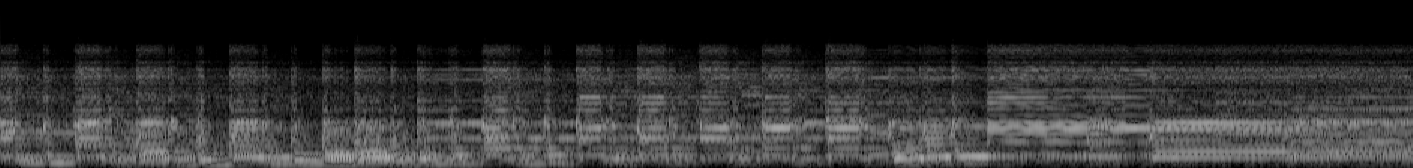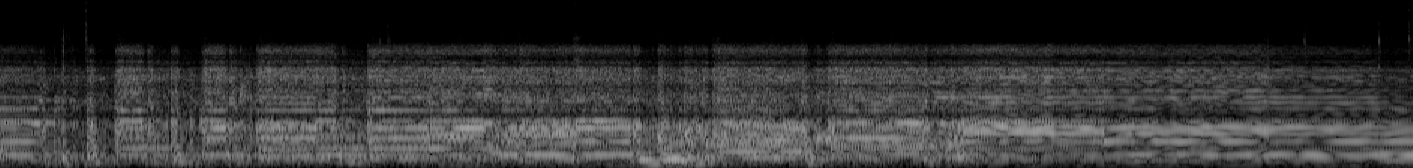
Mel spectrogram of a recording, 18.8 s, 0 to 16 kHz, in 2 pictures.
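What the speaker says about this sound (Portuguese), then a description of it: "Esse aqui é o TS9." Electric guitar played through an Ibanez TS9 overdrive pedal, a warm, gritty driven tone with sustained chords and riffs, loud and continuous, with no talking.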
